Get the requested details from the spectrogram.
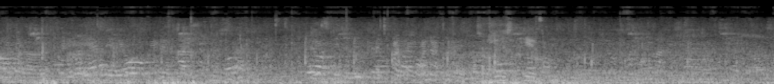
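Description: Footsteps shuffle on stone paving.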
